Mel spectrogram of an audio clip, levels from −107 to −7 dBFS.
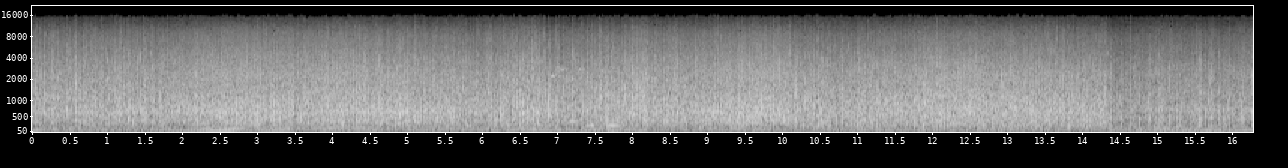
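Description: Sound recording, no technical faults detected.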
